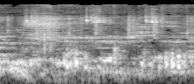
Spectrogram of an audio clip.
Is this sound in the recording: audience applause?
no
